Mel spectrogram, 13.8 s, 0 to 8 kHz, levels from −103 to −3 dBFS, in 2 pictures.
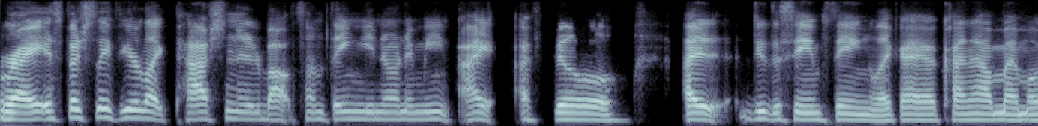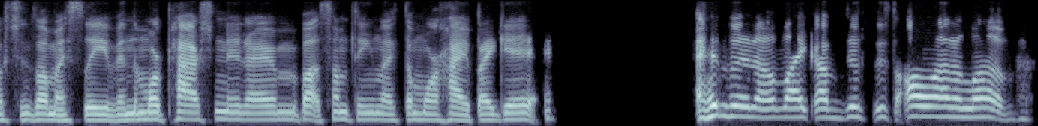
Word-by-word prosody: Right, 170 -1 +7
especially 205 +3 0
if 195 - -9
you're 195 0 +1
like 150 -7 0
passionate 170 +1 -1
about 150 -2 -3
something, 175 +1 -5
you 170 - -4
know 165 0 -5
what 165 - -5
I - - -6
mean, 170 +1 -6
I 165 -1 +1 0.2
I - - -4
feel 155 -4 0 0.4
I 160 0 +4 0.2
do 175 +1 -2
the 160 - -5
same 160 -1 +1
thing, 150 0 -1
like, 135 +1 -2
I, 145 -1 +3
uh, - - -2
kind 150 +2 -1
of - - 0
have 150 0 +1
my 150 -2 +1
emotions 145 +1 -3
on 150 - +3
my 135 - +1
sleeve, 145 0 0
and 145 +2 0
the 160 - 0
more 165 0 +3
passionate 165 0 0
I 160 - +1
am 160 +1 -1
about 165 -1 0
something, 165 -2 -4
like, 145 -2 -4
the 155 - -2
more 155 -1 -1
hype 145 -2 0
I 150 - +2
get. 160 +2 0 1.1
And 245 0 +6
then 230 -2 +2
I'm, 210 0 +1
like, 215 -2 +2
I'm 205 -2 -1
just 230 -2 -2
it's 215 0 -8
all 235 0 +5
out 230 - +3
of 220 - +1
love. 210 -8 0
165 Hz, 245 wpm, -24 LUFS, 150-180 Hz, 1.1 s, Right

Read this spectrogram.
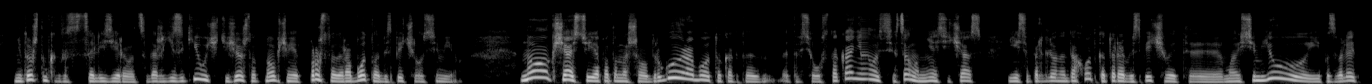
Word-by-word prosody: не 145 - 0
то 215 - +6
чтоб 190 -3 -3
как-то 135 -2 -9
социализироваться, 135 -2 -2
даже 140 -2 -1
языки 150 - -1
учить, 205 -9 0
еще 145 +8 +2
что-то. 150 -5 -6
Ну 180 - +2
в - - +6
общем, 155 -4 -2
я 140 - +2
просто 185 -10 +3
работал, 145 +2 +3
обеспечивал 135 +1 -5
семью. 130 -2 -8 0.6
Но, 300 +9 +5
к - - -5
счастью, 200 -6 +5
я 160 - +5
потом 155 0 -2
нашел 140 -2 -1
другую 200 - +4
работу. 205 - +2
Как-то, 135 -1 -5
м, 125 +2 -10
это 120 - -13
всё 130 +3 -7
устаканилось 225 - -2
и, - - -6
в - - -13
целом, 230 -5 +2
у - - +1
меня 160 +3 0
сейчас 155 +3 -4 0.2
есть 150 -1 -2
определенный 150 +3 -3
доход, 245 +12 -3
который 160 -3 +2
обеспечивает, 140 -1 -2
э, 120 -2 -4
мою 140 +3 -3
семью, 195 - +2
и 135 -1 -2
позволяет 140 +7 -2
150 Hz, 205 wpm, -25 LUFS, 135-190 Hz, 0.6 s, то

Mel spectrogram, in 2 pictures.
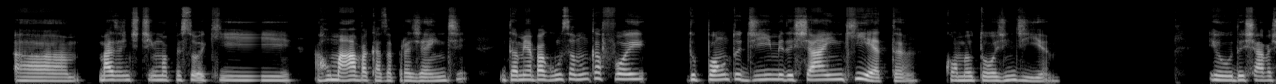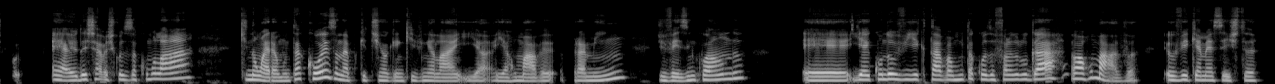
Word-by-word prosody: hã, 175 -2 +1 0.2
mas 200 0 +5
a 200 - -2
gente 205 -1 -3
tinha 205 -1 -3
uma 205 0 0
pessoa 195 - -2
que 190 - -3 0.2
arrumava 205 -1 +6
a - - -10
casa 180 -1 -3
pra 175 +2 -3
gente, 175 +9 -3 0.3
então 210 0 +1
minha 215 0 +2
bagunça 220 +2 +2
nunca 250 +4 -1
foi 245 +1 +1 0.4
do 225 - 0
ponto 225 +4 +2
de 210 +4 -2
me 230 -1 0
deixar 215 +1 +4
inquieta, 195 - +1 0.2
como 185 -1 -1
eu 185 - +1
tô 185 0 -2
hoje 180 +1 0
em 205 - +1
dia. 165 -4 -3 1.6
Eu 200 -2 +1
deixava 195 0 +1
as 190 - -5
co 430 - -16 0.3
é, 195 -4 +1
eu 190 - -1
deixava 230 +3 0
as - - -5
coisas 220 -3 -3
acumular, 255 +6 +1 0.5
que 220 - -5
não 215 -2 +3
era 165 -1 +3
muita 170 +9 -1
coisa, 275 +1 +3
né, 195 - +1
porque 190 +2 -9
tinha 185 0 -4
alguém 170 -1 -4
que 175 +2 -6
vinha 175 0 -3
lá 165 -1 +1
e 90 - -5
a 85 - -5
e 170 - -3
arrumava 170 +1 -1 0.2
pra 185 -1 0
mim 220 +12 -1 0.3
de 190 - -4
vez 170 -1 -1
em 200 - 0
quando. 235 +8 0 0.6
Eh, 185 0 +3
e 225 - +2
aí 215 - +3
quando 235 +2 0
eu - - +5
via 225 0 -1
que 220 - -16
estava 215 -1 +1
muita 225 +3 -2
coisa 225 -2 -1
fora 225 +1 -2
do 230 - 0
lugar, 240 +4 +3
eu - - 0
arrumava. 255 - +1 0.2
Eu 200 - 0
via 210 +2 +1
que 205 - -2
a - - +1
minha 195 -1 0
cesta 185 0 -4
200 Hz, 195 wpm, -22 LUFS, 180-225 Hz, 1.6 s, arrumava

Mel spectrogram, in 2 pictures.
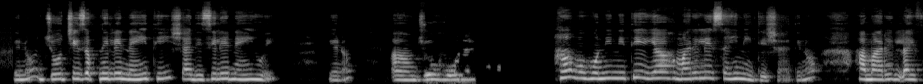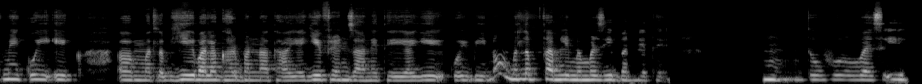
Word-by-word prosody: You 215 - 0
know 230 - -2 0.2
जो 240 +1 0
चीज़ 255 0 +6
अपने 260 0 +2
लिए 260 +1 +3
नहीं 235 +1 +4
थी 270 +3 -3
शायद 240 -6 0
इसीलिए 250 +4 +4
नहीं 235 -1 +3
हुई। 240 +4 -1 0.5
यू 200 - -7
नो 230 +9 -10 0.4
अ, - - +1 0.2
जो 210 +3 +1
हो 215 0 0
रहा 215 -1 -4
है 220 - -6 0.8
हाँ, 315 +2 +3
वो 290 -3 -1
होनी 270 +1 +3
नहीं 285 -1 -1
थी 320 - +1
या 290 0 +2
हमारे 255 0 0
लिए 290 0 -2
सही 265 -2 +8
नहीं 240 -5 +1
थी 180 - -4
शायद 180 +1 -6
यू - - -8
नो। 315 +7 -7 0.4
हमारी 230 -1 +4
लाइफ 225 0 0
में 235 0 +1
कोई 225 0 -2 0.2
एक 210 0 -12 0.4
अ, 205 0 -2
मतलब 195 -1 -5
ये 220 +3 +3
वाला 205 -1 +3
घर 200 -1 -3
बनना 190 -1 -5
था 180 -1 -5
या 185 +1 -5
ये 215 +2 +2
फ्रेंड्स 205 -2 -2
आने 180 0 -5
थे 180 -1 -4
या 180 - -2
ये 190 +1 -3
कोई 195 0 -5
भी 200 0 -7
नो 215 - -8
मतलब 235 -1 0
फैमिली 220 -2 +3
मेंबर्स 205 0 +2
ही 215 - 0
बनने 190 -2 -7
थे। 185 - -18 1.0
हुँ, 220 0 0
तो 215 0 -7
वो 210 -1 -9
वैसे 205 -1 +4
ही 220 -2 -3
220 Hz, 215 wpm, -24 LUFS, 200-245 Hz, 1.0 s, सही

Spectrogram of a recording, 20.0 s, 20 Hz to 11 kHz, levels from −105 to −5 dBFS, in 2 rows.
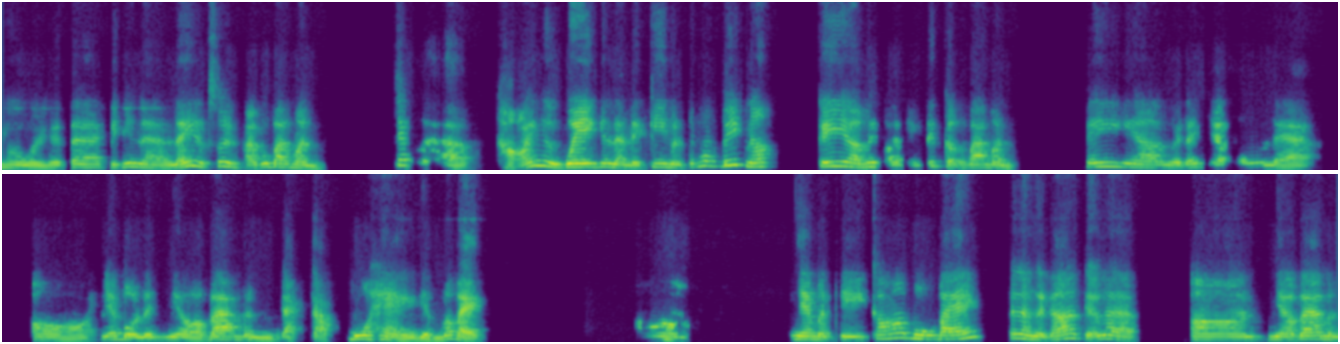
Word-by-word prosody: người 180 -3 -1
người 185 +1 -2
ta, 215 +1 -2
kiểu - - -5
như 250 - +1
là, 200 -6 -1
lấy 220 - +2
được 260 - -2
số 295 - -1
điện 250 -4 0
thoại - - -3
của 245 - +3
ba 235 -2 0
mình, 195 -5 -1 0.6
chắc 355 0 -2
là 170 -1 -5 0.2
hỏi 280 - 0
người 320 -9 +4
quen 240 +1 +9
hay 245 -1 +1
là 220 - +3
này 180 -1 -1
kia, 240 -1 -2
mình 205 - -1
cũng 235 - -7
hông 315 -2 -4
biết 370 +2 +2
nữa, 265 +1 0 0.3
cái, 285 +2 +4
ơ, 245 -5 +2
mới 270 +1 +2
gọi 185 0 -4
điện 170 0 -15
tiếp 150 - -6
cận 185 - -5
ba 200 0 +1
mình, 190 -3 -3 0.6
cái, 265 +1 -2
a, 205 -1 -3
người 190 -1 -1
đó 220 - -2
giả - - 0
bộ 165 - -9
là, 170 -2 -3 0.4
ờ, 200 - -4 0.4
giả 210 +1 -1
bộ 190 -1 +4
là 185 - +3
nhờ 185 -2 0
ba 205 0 +6
mình 180 -3 -2
đặt - - -3
cọc 165 - -2
mua 230 +2 +5
hàng 185 -8 0
giùm 180 0 +2
á - - 0
bạn. 170 -1 +4 1.1
Ờ, - - -15 1.1
nhà 220 -1 +4
mình 205 -1 0
thì 395 -1 +1
có 265 +5 +1
buôn 250 -3 +3
bán, 250 +8 +4 0.3
thế 285 - 0
là 275 - +3
người 215 -3 +4
đó, 225 +8 +2
kiểu - - +1
là, 225 -7 0 0.4
ờ, 205 - 0 0.5
nhờ 205 -1 0
ba 225 +1 +5
mình 215 -3 -1
215 Hz, 225 wpm, -21 LUFS, 185-250 Hz, 1.1 s, quen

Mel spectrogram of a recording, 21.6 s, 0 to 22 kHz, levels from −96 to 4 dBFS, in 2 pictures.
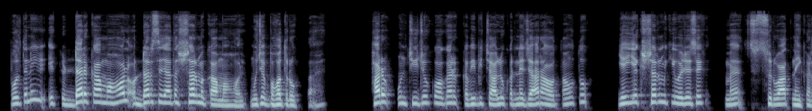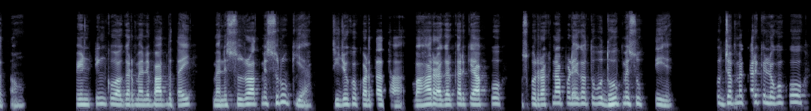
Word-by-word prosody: बोलते 190 +5 -1
है - - -2
ना 300 - -2
ये 305 +1 -3
एक 185 -2 -6
डर 245 +2 +8
का 230 -1 +6
माहौल 220 +6 +3
और 185 -7 0
डर 225 +5 +4
से 230 0 -1
ज़्यादा 215 +1 +2
शर्म 225 0 +4
का 155 -1 +4
माहौल, 135 -2 -2
मुझे 160 +4 0
बहुत 165 0 +2
रोकता 145 0 -5
है। 150 +4 -13 0.7
हर 210 +3 +8 0.2
उन 195 -1 -3
चीज़ों 195 +3 -3
को 205 -1 -2
अगर 205 +2 0
कभी 170 +1 -1
भी 180 +1 -6
चालू 170 +1 +2
करने 170 0 -2
जा 165 +1 +4
रहा 185 -2 +2
होता 155 +1 -1
हूँ, 185 +3 -4
तो 235 0 -6 0.4
यही 205 +4 +2
एक 230 0 0
शर्म 230 0 +2
की 215 -1 -6
वज़ह 190 -1 +2
से 210 +3 -1 0.3
मैं 165 +4 -3
शुरुआत 170 -1 +2
नहीं 155 -2 +1
करता 135 -1 -8
हूँ। 135 +1 -10 0.7
पेंटिंग 165 +2 -1
को 175 - -3
अगर 160 0 +2
मैंने 155 0 -1
बात 155 0 +4
बताई, 160 +1 -2 0.3
मैंने 145 +1 -1
शुरुआत 170 +3 +2
में 190 - -3
शुरू 210 +5 -1
किया, 140 -1 -5 0.3
चीज़ों 160 +2 -1
को 180 +1 -4
करता 160 0 0
था, 125 -4 -6 0.2
बाहर 165 +5 +4
अगर 160 +1 +3
करके 170 -1 0
आपको 165 +2 +2 0.2
उसको 175 +3 -5
रखना 170 +4 +1
पड़ेगा 190 -1 -1
तो 185 +1 -9
वो 190 +1 -1
धूप 170 +4 +2
में 190 - 0
सूखती 170 -3 -4
है, 135 - -5 0.6
तो 205 - -7
जब 205 +4 -1
मैं 215 0 -3
करके 225 0 -2
लोगों 200 +1 -2
को 225 +1 -3
175 Hz, 215 wpm, -24 LUFS, 160-205 Hz, 0.7 s, डर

